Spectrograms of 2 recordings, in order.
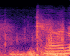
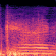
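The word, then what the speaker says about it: cairn: You can see the Karen up here to tell you that you're on the path. A Karen is it's spelled C A I R N S and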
